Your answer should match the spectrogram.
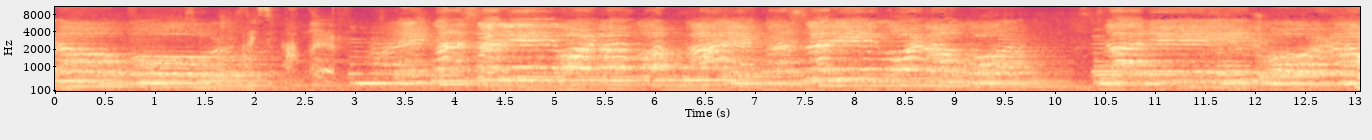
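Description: Children's choir singing a song with upright piano accompaniment, with short breaks between phrases about two and a half and ten seconds in.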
